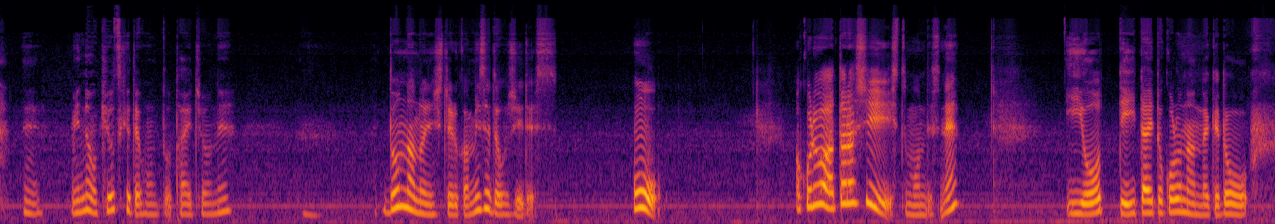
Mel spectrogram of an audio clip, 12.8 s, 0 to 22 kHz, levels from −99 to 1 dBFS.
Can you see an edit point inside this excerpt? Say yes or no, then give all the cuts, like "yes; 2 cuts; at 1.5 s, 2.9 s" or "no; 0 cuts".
yes; 2 cuts; at 3.7 s, 10.5 s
